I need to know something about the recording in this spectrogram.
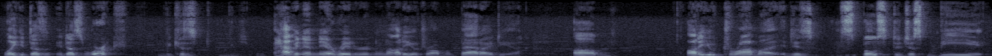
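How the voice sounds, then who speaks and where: A man's voice: fairly high pitch, mellow. A man co-hosting a review podcast, talking casually and critically in an emphatic, opinionated way.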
